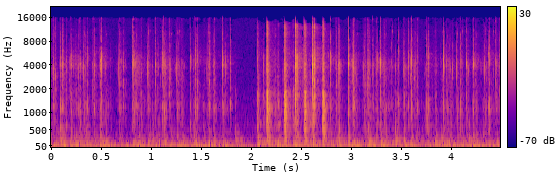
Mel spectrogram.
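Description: Fingertips of both hands type on a black full-size plastic membrane keyboard with a numpad, resting on a wooden desk. Quick, irregular, bright plastic key clicks patter steadily, each dying away almost instantly. After a brief pause near the two-second mark, a louder burst of taps follows.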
